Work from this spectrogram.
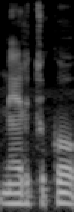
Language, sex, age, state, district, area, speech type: Telugu, male, 18-30, Andhra Pradesh, West Godavari, rural, read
